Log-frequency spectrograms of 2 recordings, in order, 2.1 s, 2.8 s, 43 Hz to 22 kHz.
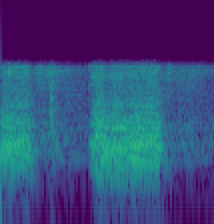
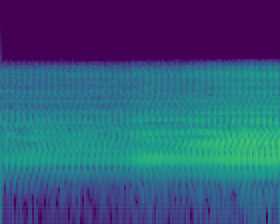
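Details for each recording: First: Vintage Cruiser 19 ERD trailer fresh-water pump switched on at the tank monitor panel: the motor buzzes in short surging bursts, cycling about every second. Faulty pump check valve, which also lets city water backfill the fresh tank; to be fixed. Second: Fresh water pump on a vintage Cruiser 19 ERD trailer after a faulty check valve was replaced with a half-inch SharkBite check valve: steady even drone as the lines purge air and pressurize, then a clean shut-off; normal operation.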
